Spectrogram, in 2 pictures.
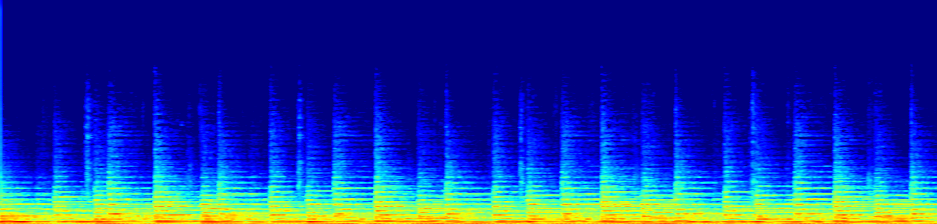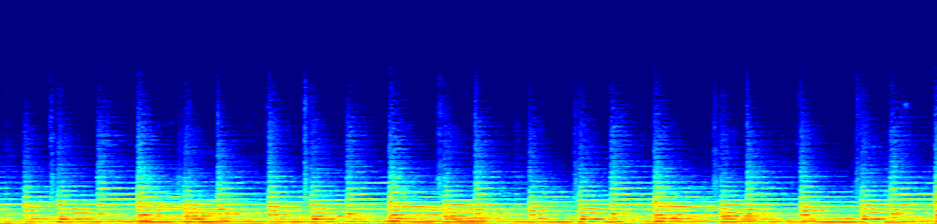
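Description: Large bells ring loudly close overhead in a rapid, continuous peal.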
